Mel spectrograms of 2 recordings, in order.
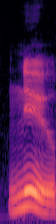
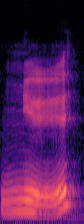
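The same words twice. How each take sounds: First: The vowel is a plain English oo sound. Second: The vowel is a fronted ü with protruding lips. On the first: The speaker calls it wrong. "it's not just new" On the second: The speaker calls it right. "but it's new. It's a very strange, like your lips kind of protrude quite a bit"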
